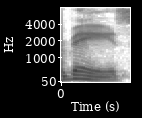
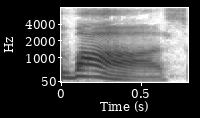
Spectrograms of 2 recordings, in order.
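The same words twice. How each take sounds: First: Everyday American VAYS for "vase". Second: Pompous VAHZ for "vase". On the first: Host offers the other option, "vase" rhyming with "base". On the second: Host mocks pompous speakers, "vase" rhyming with "spas". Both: Shown as a demonstration. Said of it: "however pompous you are".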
